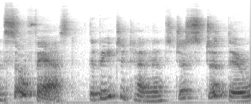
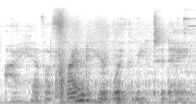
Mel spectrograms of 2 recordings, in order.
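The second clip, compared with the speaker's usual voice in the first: hushed secret aside; whisper; 3 semitones lower, 15 dB quieter, slower than usual. Real, not acted. Storyteller whispering to viewers about a surprise guest. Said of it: "aside to viewers".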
